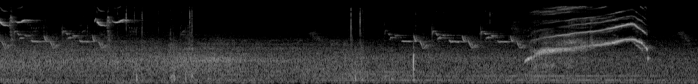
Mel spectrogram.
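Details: Common starling, so near it pecked the lens, singing to attract a mate: scattered thin whistles and clicks, ending in a loud rising slurred whistle with harmonics; recorded on a Zoom recorder.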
